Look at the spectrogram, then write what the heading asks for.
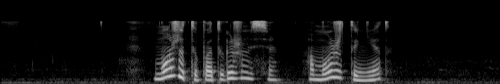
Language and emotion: Russian, positive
